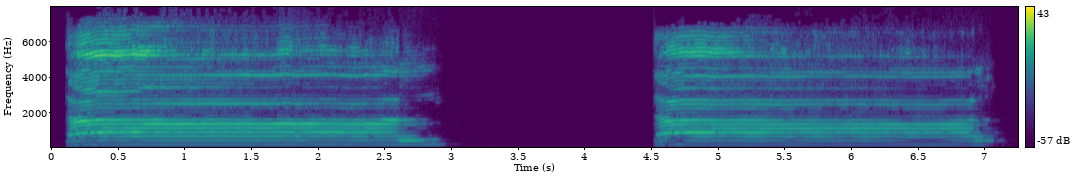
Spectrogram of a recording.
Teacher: ওকে, আমরা এই অক্ষরটা উচ্চারণ করবো জিহ্বার আগা, সামনের উপরে দুই দাঁতের গোড়ায় লাগাবো, লাগিয়ে 3 আলিফ টেনে উচ্চারণ করবো।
